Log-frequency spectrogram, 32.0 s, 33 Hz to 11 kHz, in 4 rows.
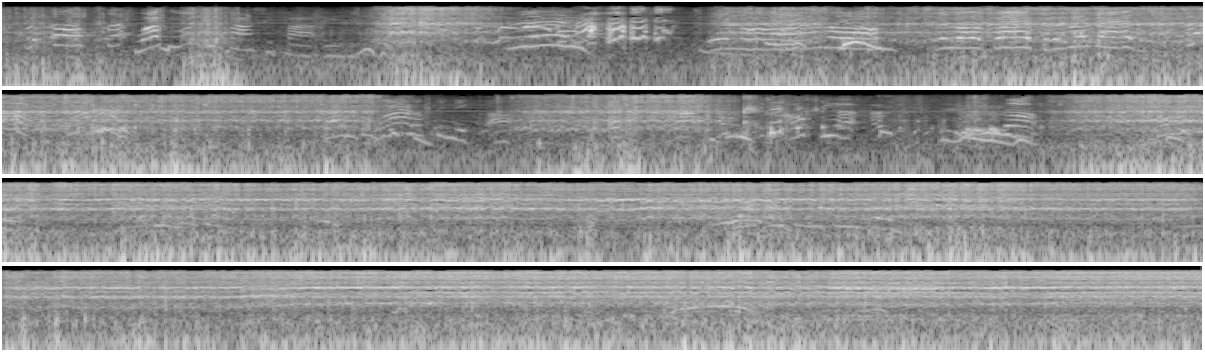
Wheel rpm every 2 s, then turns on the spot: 10, 30, 60, 100, 110, 50, 30, 70, 160, 160, 170, 170, 170, 220, 220, 220.
12-14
